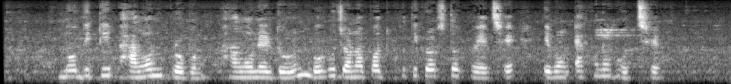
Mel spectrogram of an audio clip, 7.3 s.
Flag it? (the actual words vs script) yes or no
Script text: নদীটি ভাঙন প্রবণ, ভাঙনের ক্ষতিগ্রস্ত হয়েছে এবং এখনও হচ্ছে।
yes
